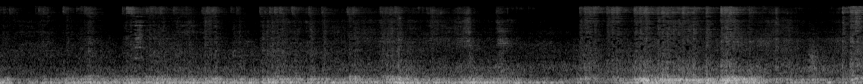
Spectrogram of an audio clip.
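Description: Freight train of autorack cars rolling past on a curved track: a steady low rumble of steel wheels on the rails, louder for about a second a little past the middle.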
